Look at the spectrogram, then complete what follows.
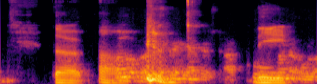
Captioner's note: senator coughs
